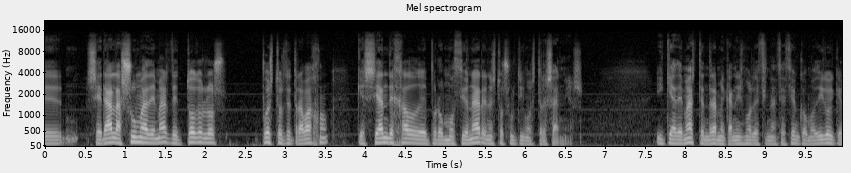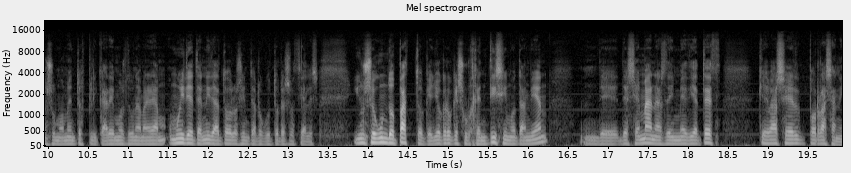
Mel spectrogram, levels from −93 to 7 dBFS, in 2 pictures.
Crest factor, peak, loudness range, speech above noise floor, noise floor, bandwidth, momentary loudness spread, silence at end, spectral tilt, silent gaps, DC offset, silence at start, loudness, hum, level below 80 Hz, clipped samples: 22 dB; -6 dBFS; 5 LU; 30 dB; -58 dBFS; 15 kHz; 14 LU; 0 s; -5 dB/octave; none; under 0.1%; 0 s; -28 LUFS; none; -56 dBFS; under 0.1%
